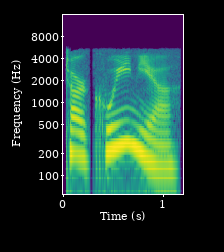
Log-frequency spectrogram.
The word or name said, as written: Tarquinia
